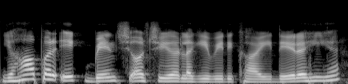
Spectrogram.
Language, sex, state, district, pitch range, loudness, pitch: Hindi, male, Jharkhand, Ranchi, 135-180 Hz, -14 LUFS, 155 Hz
